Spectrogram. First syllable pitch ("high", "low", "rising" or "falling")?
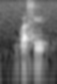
low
